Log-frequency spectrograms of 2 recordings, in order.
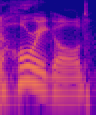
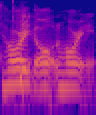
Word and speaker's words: Hornigold: You said Hoary Gold. It's Hornigold. I don't know how it to was pronounce it was You horny said gold.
